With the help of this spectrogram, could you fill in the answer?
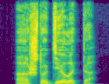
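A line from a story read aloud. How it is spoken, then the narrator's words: Whispered question. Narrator (Russian): почему-то шепотом спросил Хайскар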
